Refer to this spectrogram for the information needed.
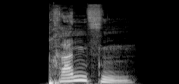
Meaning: to boast
- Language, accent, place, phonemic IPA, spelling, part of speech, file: German, Germany, Berlin, /ˈpran(t)sən/, pranzen, verb, De-pranzen.ogg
